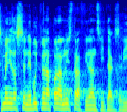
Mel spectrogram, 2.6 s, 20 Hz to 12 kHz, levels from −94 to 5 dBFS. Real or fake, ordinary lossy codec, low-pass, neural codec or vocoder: real; Opus, 64 kbps; 10.8 kHz; none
